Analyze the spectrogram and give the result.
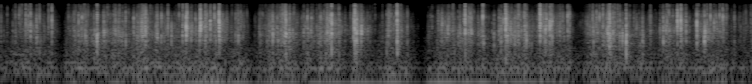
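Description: An empty, long, flat sleeve of thin clear plastic film is held at both ends and bent back and forth with the fingertips. It gives dense, bright, crackling crinkles in continuous bursts, with brief silent gaps between them and almost no low end.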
